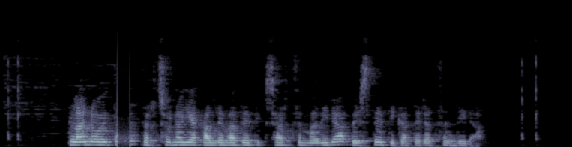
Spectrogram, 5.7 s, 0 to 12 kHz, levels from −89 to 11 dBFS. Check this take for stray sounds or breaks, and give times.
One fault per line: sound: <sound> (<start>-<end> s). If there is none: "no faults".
sound: dropout (1.2-1.3 s)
